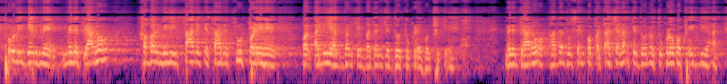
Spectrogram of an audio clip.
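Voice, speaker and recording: A man preacher giving an impassioned sermon, repeating phrases, asking the gathering questions and swinging from hushed tones to shouts. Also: high-pitched, fairly even intonation. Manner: asks the crowd questions and addresses them as dear ones. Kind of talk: Muharram sermon. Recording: echoey hall reverb.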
